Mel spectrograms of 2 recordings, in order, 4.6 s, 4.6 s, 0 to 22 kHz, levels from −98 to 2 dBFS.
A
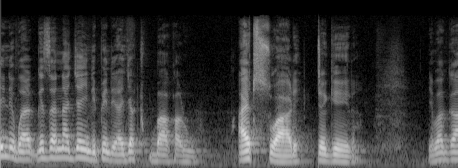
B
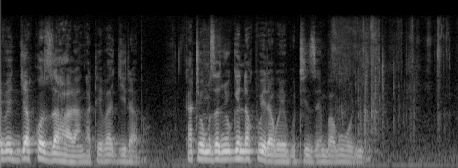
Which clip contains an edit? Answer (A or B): A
